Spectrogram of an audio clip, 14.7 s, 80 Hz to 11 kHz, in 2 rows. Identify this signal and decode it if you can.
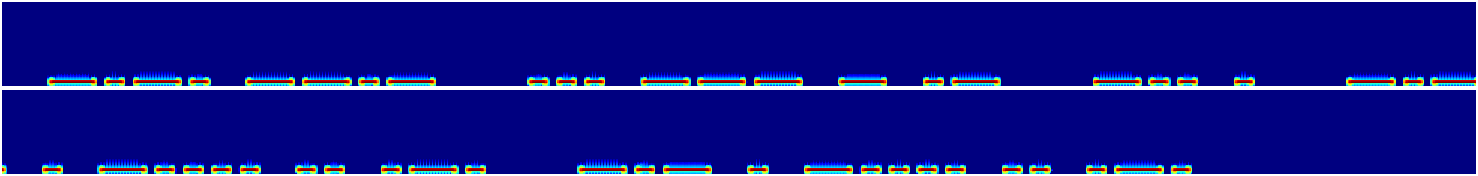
Morse code, heard as a keyed tone, about 17 wpm, 700 Hz. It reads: CQ SOTA DE KE6IR KE6IR
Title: SOTA QSO Practice 17wpm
